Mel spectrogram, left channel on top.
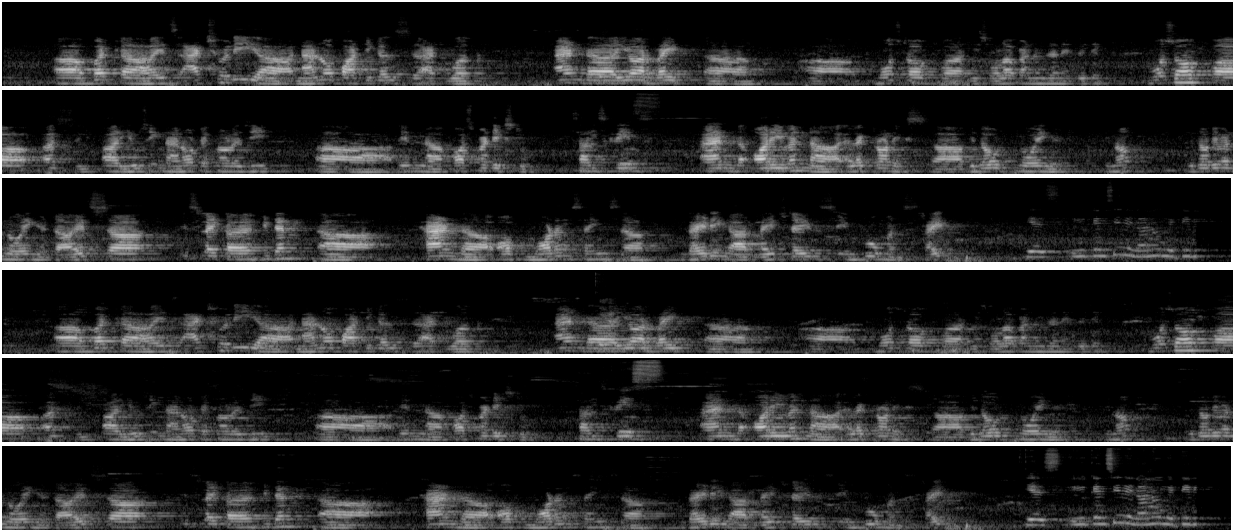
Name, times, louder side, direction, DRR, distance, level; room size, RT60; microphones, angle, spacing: voice 1, 0.5-4.7 5.5-6.8 7.0-7.5 8.0-9.6 9.9-10.7 11.5-15.0 15.5-17.3 18.1-18.7 19.3-21.3 21.6-22.9 23.4-23.6 24.3-26.1 26.6-28.3 28.8-31.0 31.5-33.5 33.9-34.1, left 4 dB, 50° left, 10 dB, 1.0 m, -26 dB
voice 2, 34.9-36.6, right 3 dB, 65° right, 10 dB, 1.1 m, -34 dB
27.0 x 22.5 x 6.9 m, 1.2 s
head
